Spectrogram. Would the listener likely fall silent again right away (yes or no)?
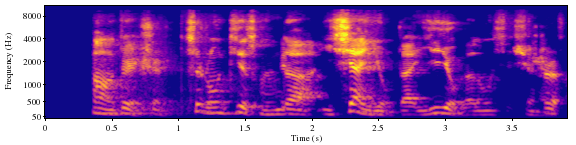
no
